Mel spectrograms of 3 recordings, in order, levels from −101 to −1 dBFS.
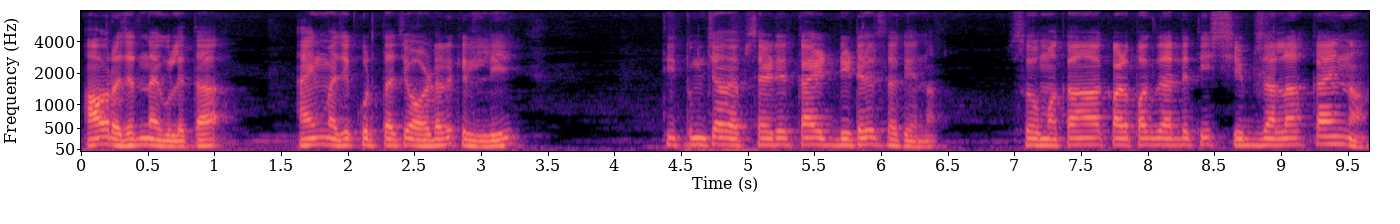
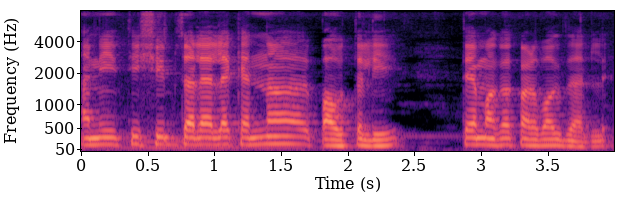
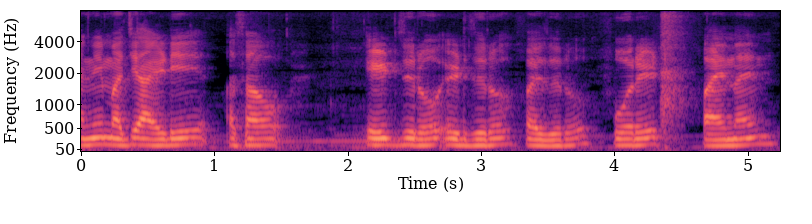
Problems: none marked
